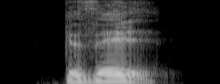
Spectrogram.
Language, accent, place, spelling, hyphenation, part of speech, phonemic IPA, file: German, Germany, Berlin, Gesell, Ge‧sell, noun / proper noun, /ɡəˈzɛl/, De-Gesell.ogg
- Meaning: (noun) alternative form of Geselle; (proper noun) German economist and entrepreneur Silvio Gesell (1862–1930)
